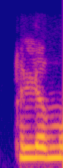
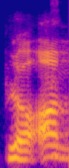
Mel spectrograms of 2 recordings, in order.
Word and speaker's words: Bloom: Taksonomi Bloom jadi belum Ini nama orang ya belum bacanya Ya jangan blom atau bloon bukan berarti khawatir saya jadi bloon jadi Taksonomi Bloom ini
